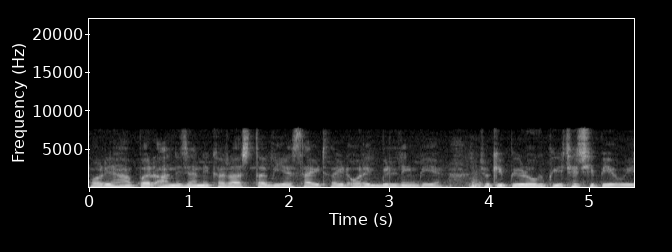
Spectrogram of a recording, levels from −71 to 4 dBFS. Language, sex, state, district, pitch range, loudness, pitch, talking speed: Hindi, male, Uttar Pradesh, Lalitpur, 135-140 Hz, -15 LUFS, 135 Hz, 265 wpm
